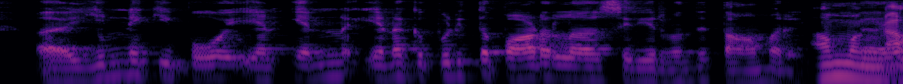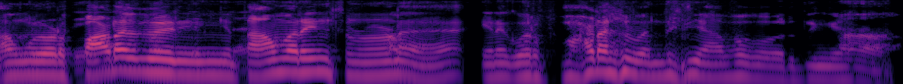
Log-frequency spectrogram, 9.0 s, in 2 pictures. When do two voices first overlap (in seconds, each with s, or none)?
4.1 s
